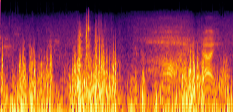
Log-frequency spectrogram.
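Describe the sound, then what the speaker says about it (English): Strong wind buffets a microphone outdoors during a tornado, with heavy gusting rumble and bursts throughout, and voices speaking and exclaiming over it. "Whoa, the wind."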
